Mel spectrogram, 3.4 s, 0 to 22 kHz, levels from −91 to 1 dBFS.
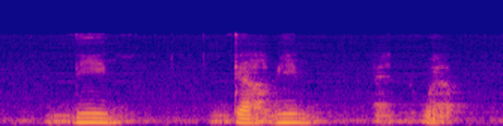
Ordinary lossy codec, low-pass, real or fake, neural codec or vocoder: none; 7.2 kHz; fake; vocoder, 22.05 kHz, 80 mel bands, HiFi-GAN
